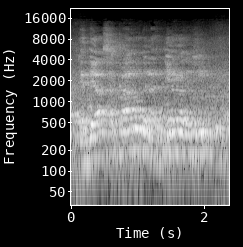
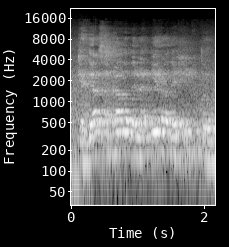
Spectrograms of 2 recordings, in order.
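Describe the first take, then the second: The two takes are said the same way.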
